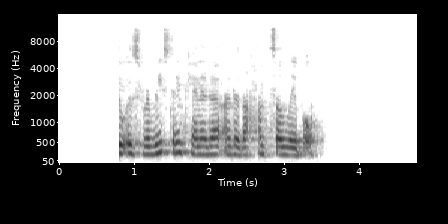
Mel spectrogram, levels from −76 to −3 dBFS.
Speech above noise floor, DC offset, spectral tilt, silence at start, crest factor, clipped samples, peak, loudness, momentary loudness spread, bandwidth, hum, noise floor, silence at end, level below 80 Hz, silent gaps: over 64 dB; under 0.1%; -6 dB/octave; 0.8 s; 18 dB; under 0.1%; -10 dBFS; -27 LUFS; 7 LU; 11.5 kHz; none; under -90 dBFS; 1.3 s; -80 dBFS; none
